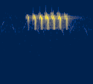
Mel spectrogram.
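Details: Japanese wagtail uttering a quick run of seven bright, high chirps, rising slightly in loudness through the middle, clean and isolated in a silent background.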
